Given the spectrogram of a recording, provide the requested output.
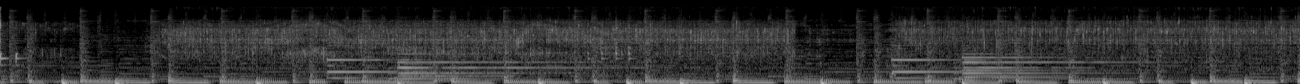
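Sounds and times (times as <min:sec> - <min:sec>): background music with regular beat: 0:00.0 - 0:13.0
food sizzling in hot oil: 0:00.0 - 0:13.0.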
